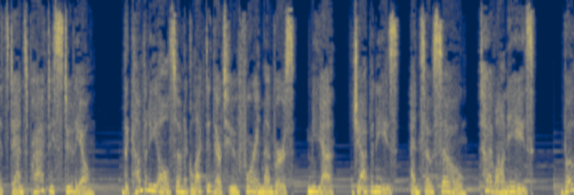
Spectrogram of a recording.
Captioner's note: Taiwanese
